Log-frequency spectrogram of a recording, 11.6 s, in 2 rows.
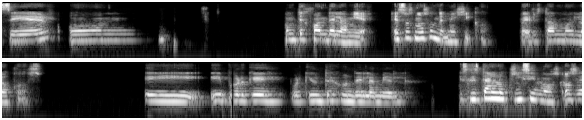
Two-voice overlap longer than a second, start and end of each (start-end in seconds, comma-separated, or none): none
